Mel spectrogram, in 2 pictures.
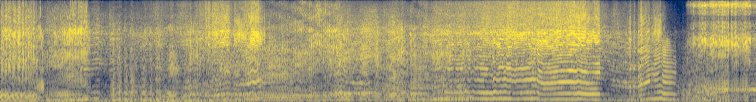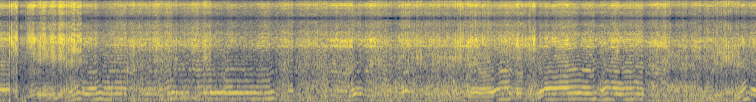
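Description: Motocross dirt bike engine revving as it is ridden, its pitch rising and falling again and again with the throttle and gear changes. About halfway through the sound changes from a trackside recording to a close recording from a camera on the rider's helmet.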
